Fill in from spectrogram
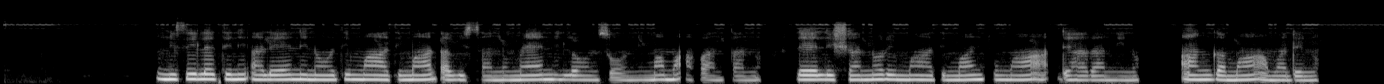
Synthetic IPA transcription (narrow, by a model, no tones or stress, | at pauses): mɪsɪlɛt̪ɪnɪʔɐle̞ːnːɪnoːt̪ɪmaːt̪ɪmaːᶑɐbɪsːɐnːɔmeːnːɪlonsoːnːɪmɐmɐʔɐfɐnt̪ɐnːɔ | le̞ːlːɪʃːɐnːɔɾɪmaːt̪ɪmɐnt͡ʃʼːʊmaːɐ̰ɗɛɦɐɾɐnːɪnɔ | ʔɐŋɡɐmaːɐmɐd̪ɛnːɔ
